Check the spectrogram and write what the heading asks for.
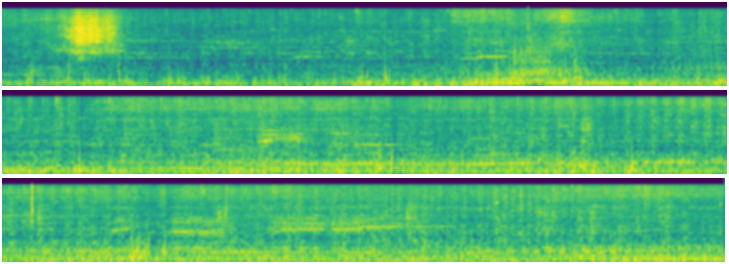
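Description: Plymouth Barracuda drag car's engine running at the strip, with two brief louder bursts in the first few seconds, then settling into a steady idle as the car rolls in the lane.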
